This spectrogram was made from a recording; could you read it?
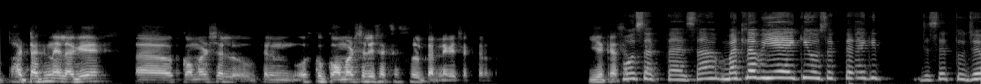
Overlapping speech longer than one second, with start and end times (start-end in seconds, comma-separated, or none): none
